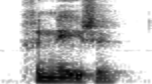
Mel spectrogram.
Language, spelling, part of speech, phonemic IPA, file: Dutch, genese, noun, /ɣə.ˈneː.zə/, Nl-genese.ogg
- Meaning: genesis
